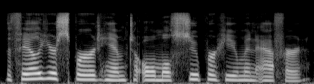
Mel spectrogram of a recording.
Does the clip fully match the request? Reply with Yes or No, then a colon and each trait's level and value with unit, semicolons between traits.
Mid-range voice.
No: high, 205 Hz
